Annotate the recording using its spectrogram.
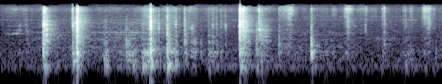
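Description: Paper trimmer's scoring blade being run along its rail to score a cardstock tulip, with the piece then lifted out: a run of irregular sharp clicks and short scrapes.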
